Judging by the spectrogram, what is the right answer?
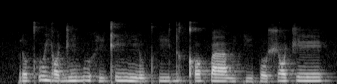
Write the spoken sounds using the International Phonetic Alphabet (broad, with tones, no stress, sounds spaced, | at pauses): ɾ o˨ kʼ u˦ j ɔ˨ d͡ʒ ĩ˦ ɓ u˦ h i˨ kʼ ĩ˦ ŋ ĩ˦˨ ɾ u˨ pʰ iː˦ d ʊ˦ kʼ ɔ˦ k͡p aː˦ v i˨ k iː˨ p o˨ ʃ ɔ˦ t͡ʃ eː˦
